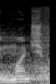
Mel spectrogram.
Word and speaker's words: Munch: and gotten the and the old uh German pronunciation of my last name which I we all say Munch because we're American and we have no clue how to say anything else besides you know English consonants and we just have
